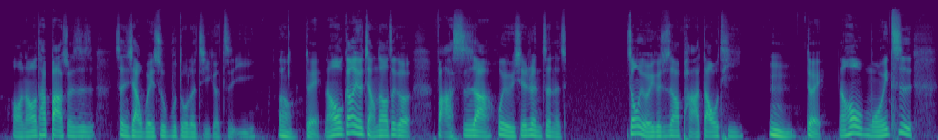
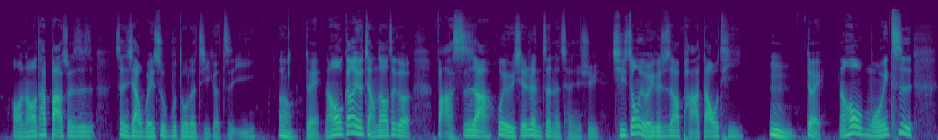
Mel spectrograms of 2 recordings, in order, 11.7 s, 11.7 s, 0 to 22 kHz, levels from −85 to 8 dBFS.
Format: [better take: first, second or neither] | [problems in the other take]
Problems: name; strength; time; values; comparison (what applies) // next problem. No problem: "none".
second | audio cutting out; at 7 s for 1 s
